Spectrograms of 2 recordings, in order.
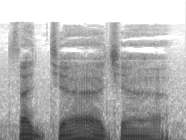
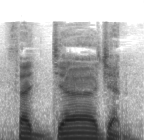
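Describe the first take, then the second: First: "Sajjaja" ending on a long open "aa", no N; stopping form. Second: Said in the usual way. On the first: Shown as a demonstration. Teacher shows stopping on it, "Sajjaja" with long final a. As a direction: drop the N and draw out the last "a" of "Sajjaja". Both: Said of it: "Dihentikan jadi sajjaja".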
